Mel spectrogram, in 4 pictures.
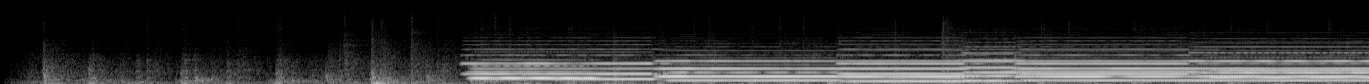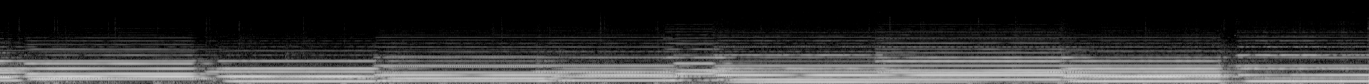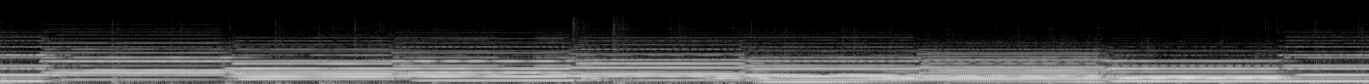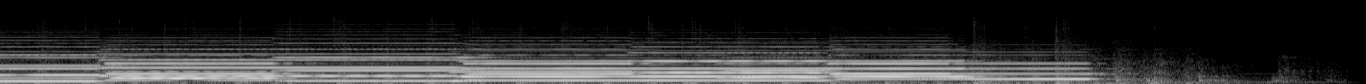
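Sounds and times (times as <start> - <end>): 
barrel organ: 0.4 - 53.6.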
